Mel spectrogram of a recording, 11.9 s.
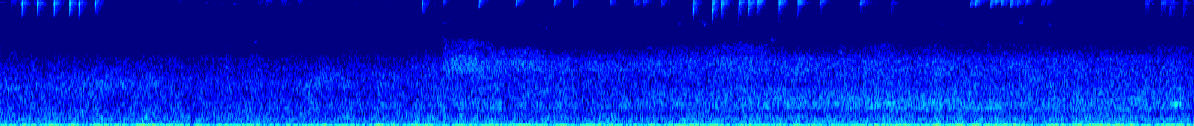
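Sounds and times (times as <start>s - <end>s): small birds chirping: 4.2s - 11.9s.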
